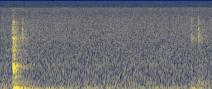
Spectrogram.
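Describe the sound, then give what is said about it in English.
Faint computer mouse clicks, a few quick isolated ticks spaced far apart over near silence. “All right, let's click into some videos here.”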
